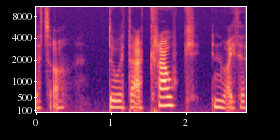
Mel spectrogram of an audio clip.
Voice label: "crawc", Welsh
